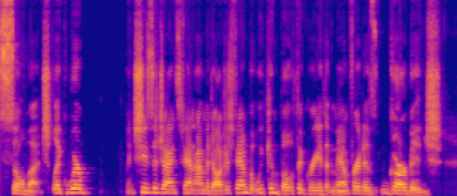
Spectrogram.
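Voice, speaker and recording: In an unremarkable speaking voice, a woman talks at a fairly quick pace with a medium pitch and lively intonation. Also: very clean recording, silent background. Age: 30s. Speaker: podcast co-host. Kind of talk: casual chat.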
